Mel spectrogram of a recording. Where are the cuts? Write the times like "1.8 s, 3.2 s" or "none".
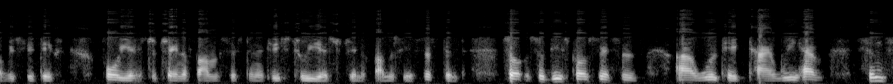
none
